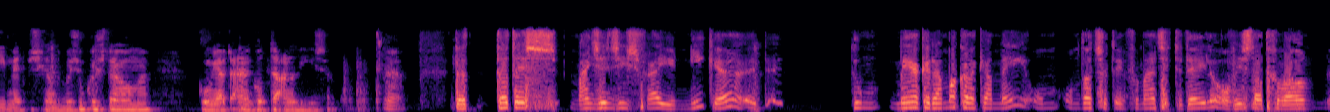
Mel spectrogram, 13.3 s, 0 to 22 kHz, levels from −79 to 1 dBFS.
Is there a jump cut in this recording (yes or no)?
no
